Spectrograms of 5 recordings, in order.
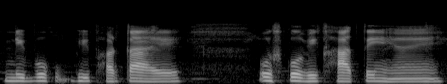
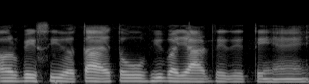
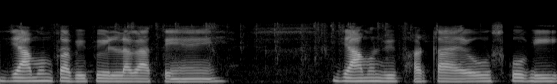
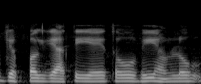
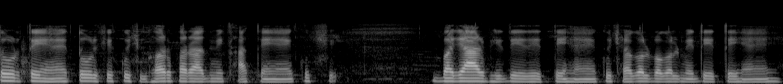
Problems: constant background noise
